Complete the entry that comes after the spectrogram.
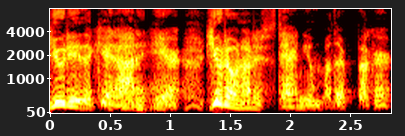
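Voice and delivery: fierce yell squeezed into a scream-whisper. Speaker acting out a store manager, imitating a scream-whisper. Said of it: "he scream whispers".

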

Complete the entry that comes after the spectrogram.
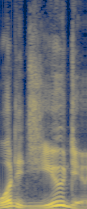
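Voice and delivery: slow, stunned, disbelieving, shocked voice. Retelling how a guy reacted when asked for niacin, acting out a shocked reaction. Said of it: "Like all like shocked".

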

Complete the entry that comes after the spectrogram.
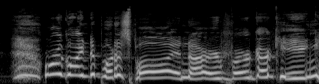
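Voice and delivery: odd put-on Irish accent, very high-pitched. Imagining a finnish executive pitching an idea in a meeting: weird irish accent. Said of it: "the weirdest Irish accent I've ever seen".

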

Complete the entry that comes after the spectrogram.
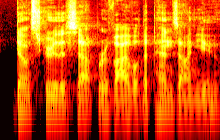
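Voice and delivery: normal talking voice

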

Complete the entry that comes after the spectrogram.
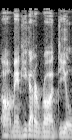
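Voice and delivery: normal talking voice

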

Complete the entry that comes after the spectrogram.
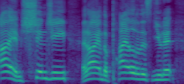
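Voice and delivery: play-acted firm, sharp, assertive snap. Retelling a scene where Shinji snaps back at his dad: imitating someone snapping back. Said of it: "snaps back at him".

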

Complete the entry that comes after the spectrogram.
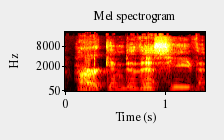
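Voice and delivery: very loud, booming, roaring bellow. Narrator voicing the Kothian, who laughs at the other's simplicity: bellowing. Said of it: "he bellowed".

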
